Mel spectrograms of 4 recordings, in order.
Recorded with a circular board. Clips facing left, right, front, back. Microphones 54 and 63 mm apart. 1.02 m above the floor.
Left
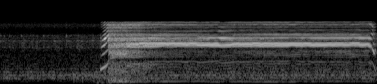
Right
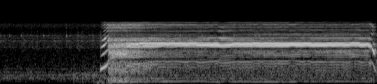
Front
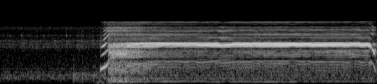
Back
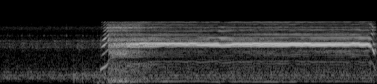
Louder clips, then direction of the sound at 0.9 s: Right 6 dB, front 7 dB; 35° right.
